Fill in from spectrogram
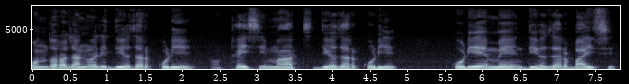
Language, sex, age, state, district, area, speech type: Odia, male, 18-30, Odisha, Ganjam, urban, spontaneous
